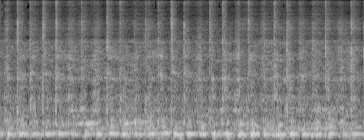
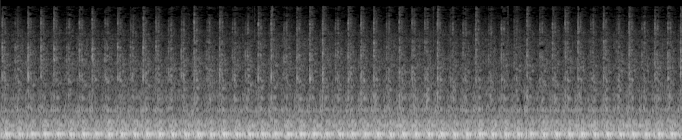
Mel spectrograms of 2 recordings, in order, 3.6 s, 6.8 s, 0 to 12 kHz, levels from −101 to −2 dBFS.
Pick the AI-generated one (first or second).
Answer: first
